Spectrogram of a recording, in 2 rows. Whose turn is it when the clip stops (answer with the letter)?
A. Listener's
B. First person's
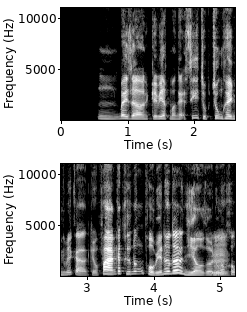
B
